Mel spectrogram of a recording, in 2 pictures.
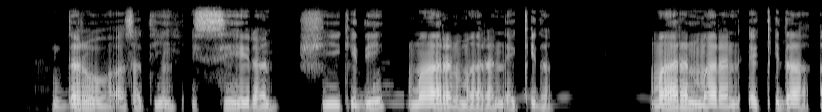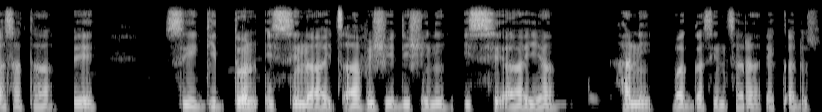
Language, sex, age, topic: Gamo, male, 18-24, government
